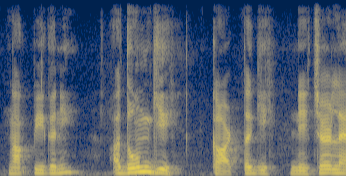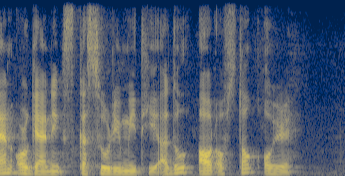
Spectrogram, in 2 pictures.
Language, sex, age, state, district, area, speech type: Manipuri, male, 18-30, Manipur, Imphal West, rural, read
